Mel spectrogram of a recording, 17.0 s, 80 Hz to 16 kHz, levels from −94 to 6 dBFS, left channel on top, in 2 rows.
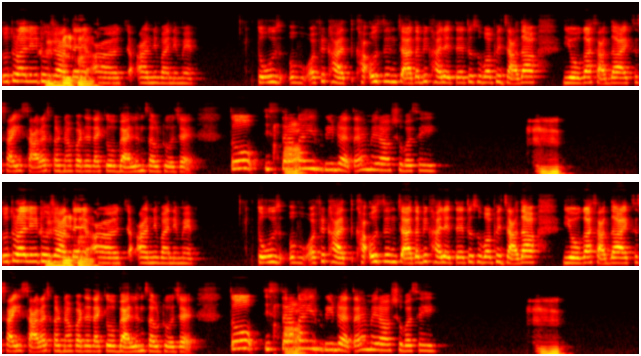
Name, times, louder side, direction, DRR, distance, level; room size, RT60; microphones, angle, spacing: voice 1, 0.0-2.6 3.4-14.3, right 3 dB, 25° right, 0.6 m, -28 dB
voice 2, 0.6-1.2 12.3-12.5 15.6-15.9, left 2 dB, 20° left, 0.5 m, -26 dB
6.9 x 3.4 x 4.6 m
head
